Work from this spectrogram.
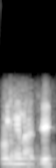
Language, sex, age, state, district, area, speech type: Tamil, male, 18-30, Tamil Nadu, Ariyalur, rural, conversation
